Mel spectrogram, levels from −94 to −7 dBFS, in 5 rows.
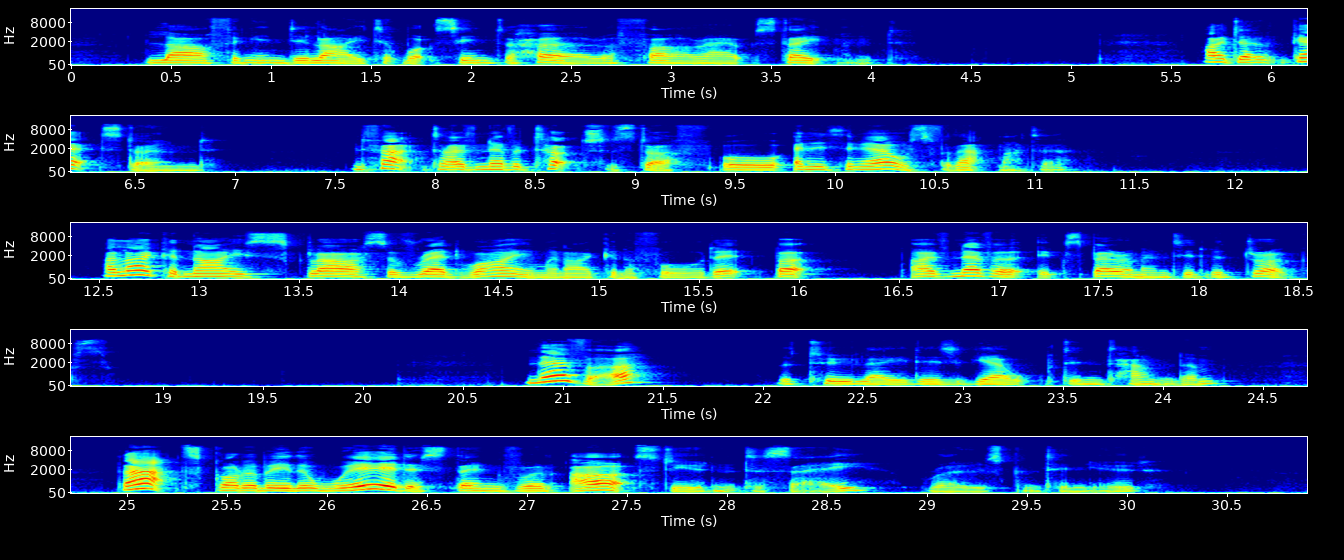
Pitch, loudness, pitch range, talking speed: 165 Hz, -29 LUFS, 140-185 Hz, 135 wpm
